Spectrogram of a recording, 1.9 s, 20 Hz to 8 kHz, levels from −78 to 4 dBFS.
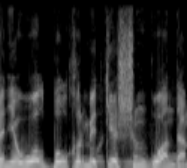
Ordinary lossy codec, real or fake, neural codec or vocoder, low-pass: none; real; none; none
